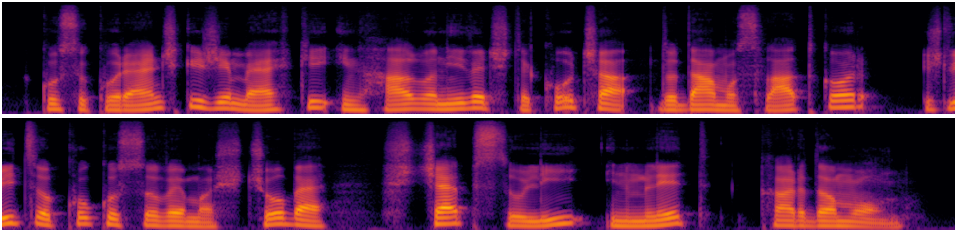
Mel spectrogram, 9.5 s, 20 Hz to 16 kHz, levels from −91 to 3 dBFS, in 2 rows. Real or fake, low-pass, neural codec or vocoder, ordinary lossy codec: fake; 14.4 kHz; autoencoder, 48 kHz, 32 numbers a frame, DAC-VAE, trained on Japanese speech; none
